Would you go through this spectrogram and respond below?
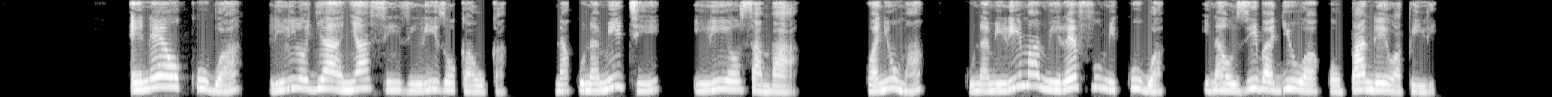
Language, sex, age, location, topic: Swahili, female, 25-35, Dar es Salaam, agriculture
